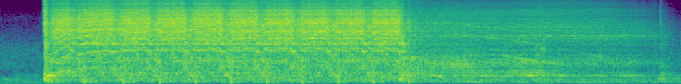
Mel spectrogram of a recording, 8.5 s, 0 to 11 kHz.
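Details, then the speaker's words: 1961 Ford Unibody truck with a 1968 Mustang 302 V8 and C4 automatic, after sitting 29 years; steady starter cranking at about four beats a second with no firing during a compression test, cylinder 2 reading about 152. "second cylinder back got me a little note paper there to keep track of them and see what cylinder 2 is talking about what's up hot damn that's looking like about 152-ish pretty good"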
